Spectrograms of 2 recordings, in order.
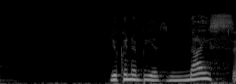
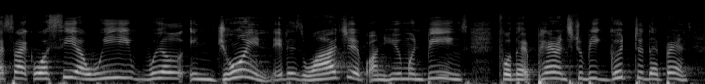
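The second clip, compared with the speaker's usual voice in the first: ordinary delivery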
